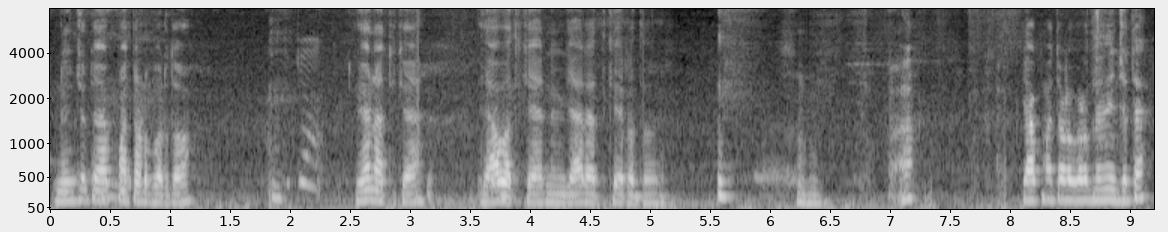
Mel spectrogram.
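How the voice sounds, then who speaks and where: A man's voice: a little high, fairly even intonation, darkish tone, slight background noise. A man, bantering playfully at home with his wife and small daughter. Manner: teasing, quick and playful. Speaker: vlogger, husband and father. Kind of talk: casual family banter.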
